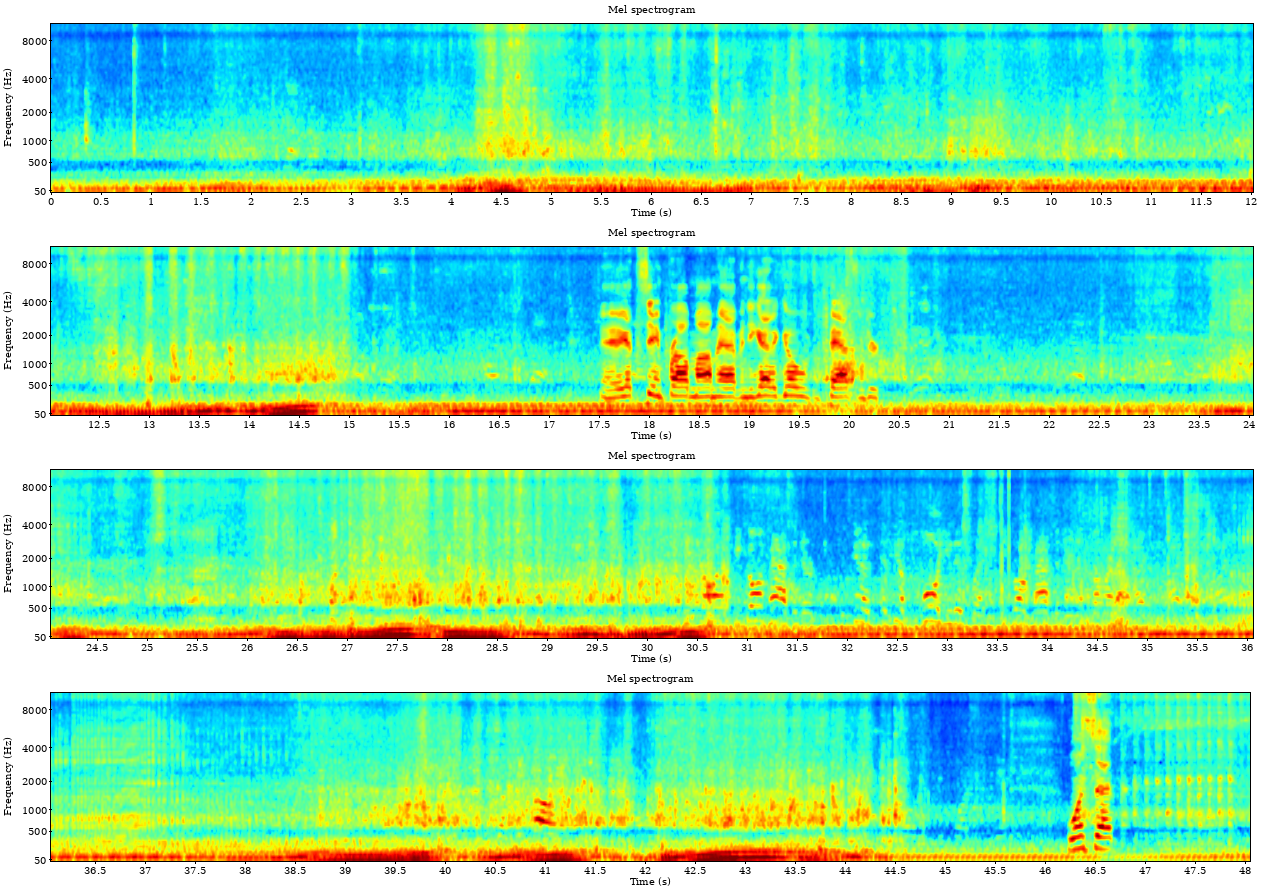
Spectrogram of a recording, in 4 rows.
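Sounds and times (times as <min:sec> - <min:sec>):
vehicle engine rumbling: 0:00.0 - 0:48.0
knocks and scrapes on rocks: 0:04.2 - 0:15.1, 0:23.7 - 0:31.0.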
